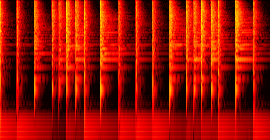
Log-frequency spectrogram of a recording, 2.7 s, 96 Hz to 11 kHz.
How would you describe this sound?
176 bpm 4/4 Drum and Bass style darbuka/doumbek loop recorded in stereo at my home studio with a Behringer B1 and a Shure SM57. Have fun with it.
